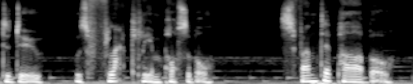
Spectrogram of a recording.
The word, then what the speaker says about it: Svante Pääbo: Svante Pääbo, pronounced Sva-shen-te Pai-bo, wanted to read the DNA of dead species.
